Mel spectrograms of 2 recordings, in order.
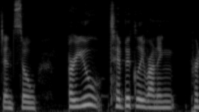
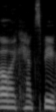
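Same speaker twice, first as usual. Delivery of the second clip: mock panting, out of breath. Retelling own words while running, imitating own panting. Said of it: "because I'm panting".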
